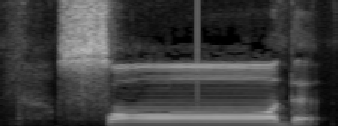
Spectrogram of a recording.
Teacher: صاد اس کے بھی پڑھتے وقت سیٹی کی آواز آئے گی اور اس کو بھی ہم موٹا پڑھیں گے, ٹھیک ہے, بولڈ پڑھیں گے.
